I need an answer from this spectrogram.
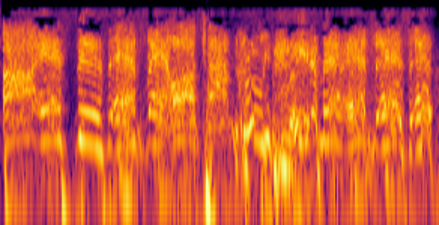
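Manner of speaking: mock her raging at the screen, squealing high; shrill mock rant. Comedian mimicking the woman yelling at the movie, high mock shout. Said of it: "she was like".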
